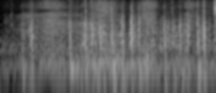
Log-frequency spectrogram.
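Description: Code being typed on a computer keyboard, a quick close run of crisp key clicks in an uneven rhythm, with no voices.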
